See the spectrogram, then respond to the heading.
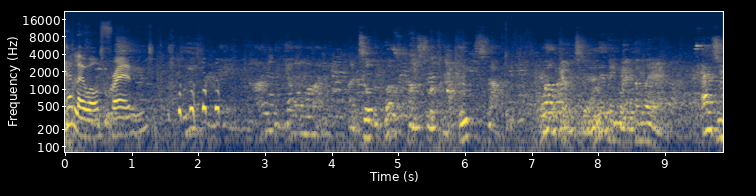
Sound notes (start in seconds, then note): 1.5 laughing; 3.3 indistinct chatters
